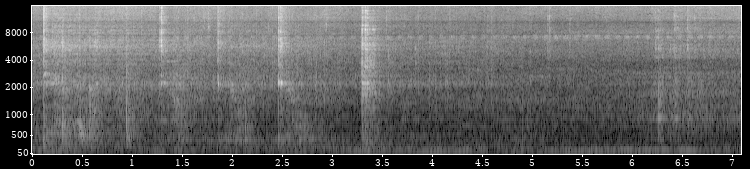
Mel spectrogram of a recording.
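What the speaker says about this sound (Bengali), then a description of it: "এর মধ্যে আমি সম্পূর্ণ মশলাটা দিয়ে দেবো দিয়ে এটাকে আমি অনেকক্ষণ ধরে কষিয়ে নেব ততক্ষণ না তেল ছাড়বে" Spice paste sautés in oil in a pan for chicken ghugni, a low sizzle under several sharp spoon-scraping stirs early on, then quieter frying with a few light clinks.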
